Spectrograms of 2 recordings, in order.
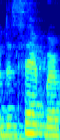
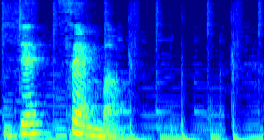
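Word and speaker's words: Dezember: December, so instead of C, D-E-C-E-M-B-E-R, we replace the C with a Z. Set, again, remember the Z pronunciation, Vatsala, Utsa. So December becomes December. December.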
